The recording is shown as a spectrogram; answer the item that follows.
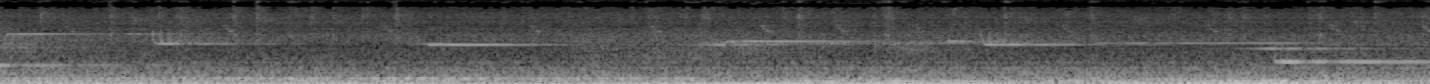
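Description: A steady low rumble, like wind buffeting the microphone, with a slow line of long held high notes over it that step from one pitch to the next every second or two.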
